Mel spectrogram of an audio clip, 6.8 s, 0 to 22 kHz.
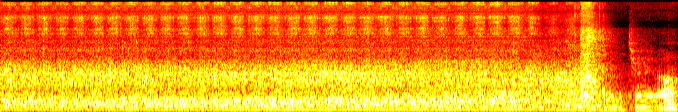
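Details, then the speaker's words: Rocket Giotto espresso machine after full service with new lever and brew switch, brewing a shot at about 9-10 bar: steady, even pump buzz for over five seconds without surging or rattling; pump healthy. "You'll see it's going to run a little fast because it's not coarse enough, but we are brewing at 9 bars, kind of 10 bars, and yeah, we're just going to let that"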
